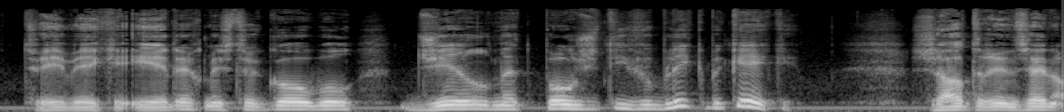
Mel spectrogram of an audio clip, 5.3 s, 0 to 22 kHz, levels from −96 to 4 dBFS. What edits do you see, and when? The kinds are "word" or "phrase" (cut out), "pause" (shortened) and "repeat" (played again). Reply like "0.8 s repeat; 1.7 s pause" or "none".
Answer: 1.0 s word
